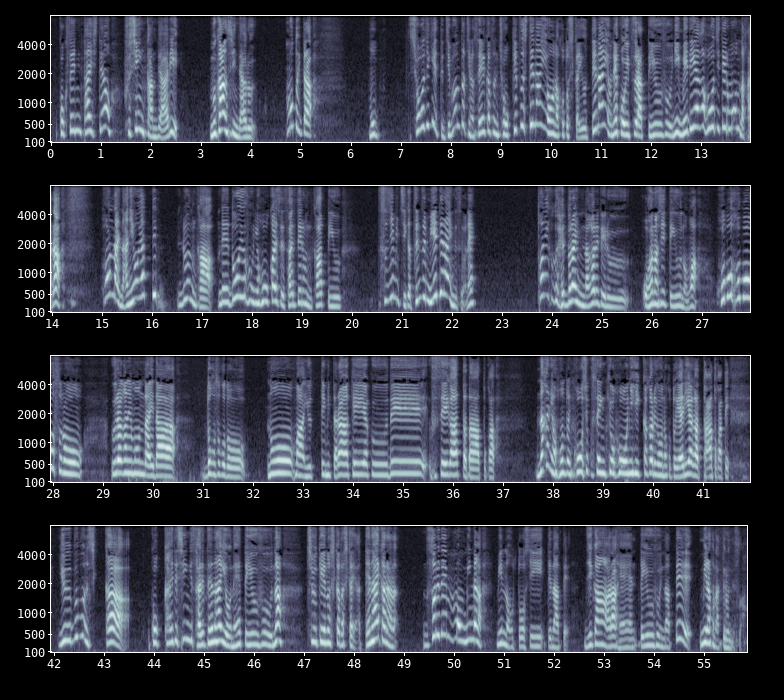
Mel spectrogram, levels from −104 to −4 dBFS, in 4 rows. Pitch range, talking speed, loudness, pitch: 235-340 Hz, 340 characters per minute, -23 LUFS, 280 Hz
